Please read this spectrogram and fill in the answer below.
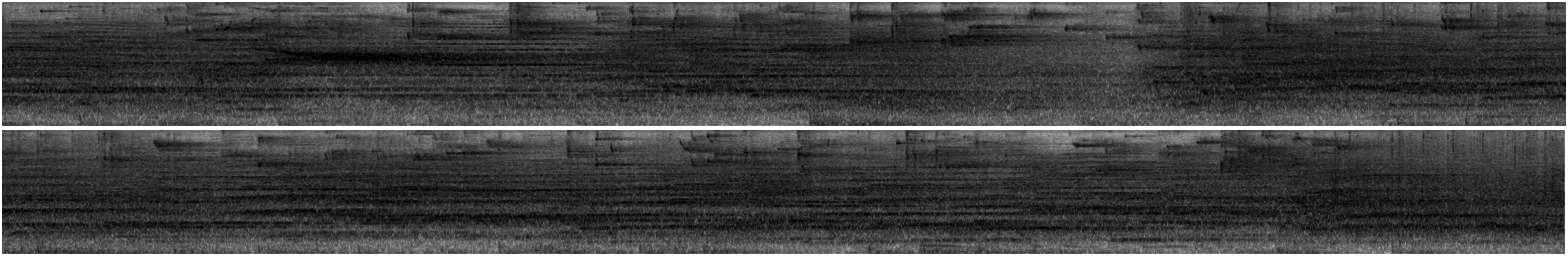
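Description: Basketball being dribbled on a hardwood court during live play, with voices calling out on and around the court.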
